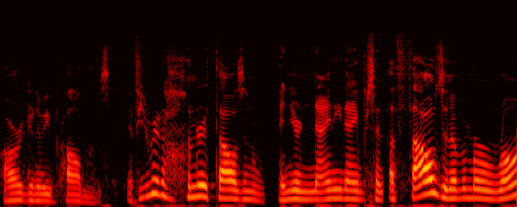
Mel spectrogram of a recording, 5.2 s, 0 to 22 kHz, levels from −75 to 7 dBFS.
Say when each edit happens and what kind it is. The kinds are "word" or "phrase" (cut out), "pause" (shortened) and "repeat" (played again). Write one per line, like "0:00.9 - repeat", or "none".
0:01.2 - pause
0:02.6 - word
0:03.8 - word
